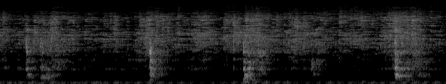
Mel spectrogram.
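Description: Wooden spatula stirring and scraping rice against a metal frying pan, several strokes about a second apart, over a steady frying hiss.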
